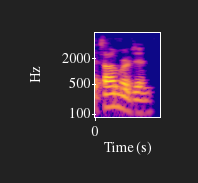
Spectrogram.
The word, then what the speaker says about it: Todmorden: yeah, Tommerton.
